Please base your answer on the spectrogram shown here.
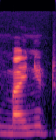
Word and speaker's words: minute: MINUTE, इसका pronunciation क्या होगा, उच्चारण क्या होगा? मिनट, यही ना। लेकिन यही माइन्यूट भी पढ़ा जाता है, MINUTES, माइन्यूट्स माने सूक्ष्म या छोटे।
